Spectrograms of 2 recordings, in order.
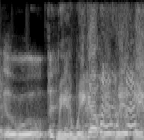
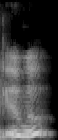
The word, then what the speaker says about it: U'wu: We can spell it funny so that it sounds like a real town, but like really you pronounce it like uwu.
